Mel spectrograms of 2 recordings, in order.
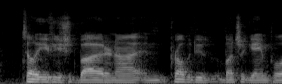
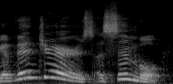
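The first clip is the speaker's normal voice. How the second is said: a hint of a hero rallying, pitched high on Avengers; lightly hammed-up battle cry; mock heroic call; 10 semitones higher, slower than usual. Mocking Captain America's rallying call, lightly hammed. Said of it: "He's like".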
